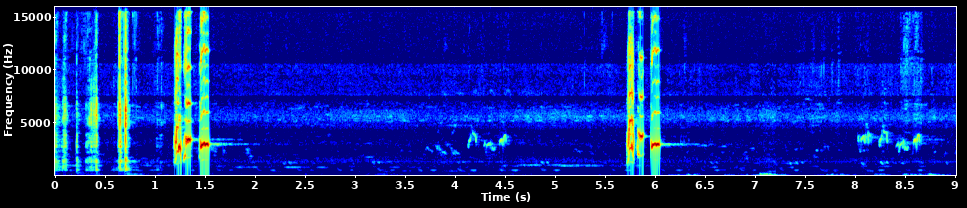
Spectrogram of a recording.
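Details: Sooty-headed bulbul, recorded as a lure to get other birds singing, gives short liquid whistled phrases of three or four notes, spaced several seconds apart, with a few faint soft knocks.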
